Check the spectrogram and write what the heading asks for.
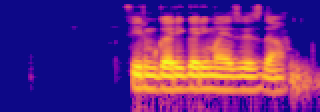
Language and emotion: Russian, neutral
